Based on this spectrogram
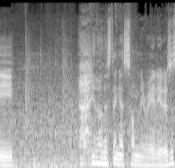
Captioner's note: sighs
